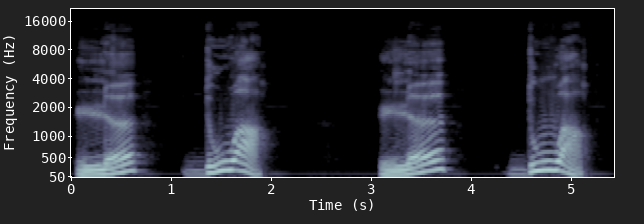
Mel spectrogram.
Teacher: vous l'écrivez D-O-I-G-T, d'accord, mais on ne prononce pas le G. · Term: le G muet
